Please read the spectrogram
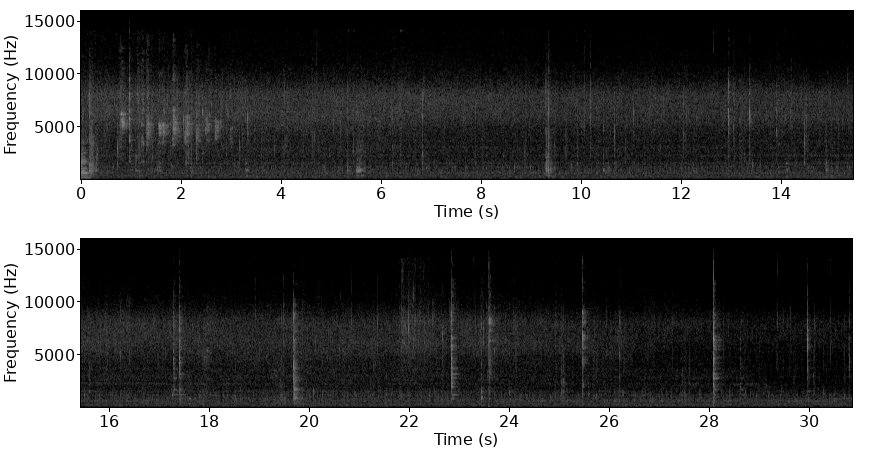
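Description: Sweet potato fries deep-frying in a small pot of oil: a steady sizzle, busiest in the first few seconds. Now and then there are sharp clicks of metal tongs against the pot as the fries are lifted out.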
